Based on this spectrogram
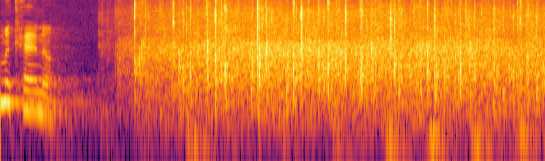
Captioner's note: audience applauds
